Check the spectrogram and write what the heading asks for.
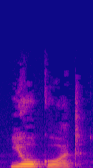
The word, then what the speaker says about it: Joghurt: The letter J is pronounced like the Y in the word yogurt. The German translation for yogurt is Joghurt.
